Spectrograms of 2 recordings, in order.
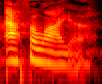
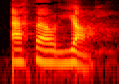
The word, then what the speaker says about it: Athaliah: So I'm going to call her Athaliah, but that is not how you actually say her name. Her name is actually Athaliah.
